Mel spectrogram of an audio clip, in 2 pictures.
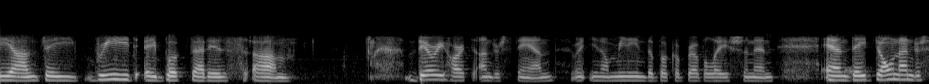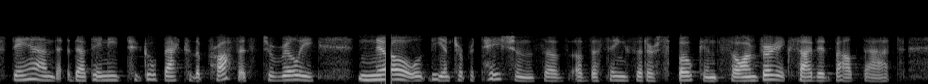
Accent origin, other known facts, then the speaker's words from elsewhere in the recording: Tyler, Texas, United States; I'm from the Tyler area, and I just want to tell you that I'm so looking forward to meeting you when you come.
